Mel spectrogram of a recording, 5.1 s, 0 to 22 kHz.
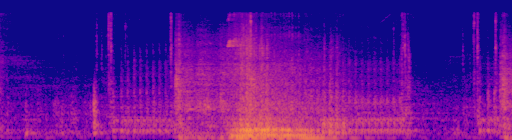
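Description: Cold start of a VW Caddy Mk1's 16-valve four-cylinder engine on Weber carburetors. After a click, the engine is cranked and catches about two seconds in, runs briefly, then dies away before the next attempt, as a cold carbureted engine does.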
